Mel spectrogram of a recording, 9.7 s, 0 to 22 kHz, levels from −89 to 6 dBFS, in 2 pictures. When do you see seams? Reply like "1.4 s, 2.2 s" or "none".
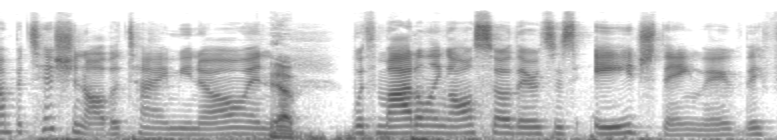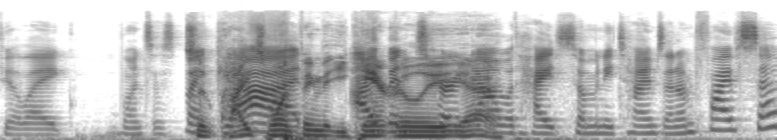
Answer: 6.0 s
